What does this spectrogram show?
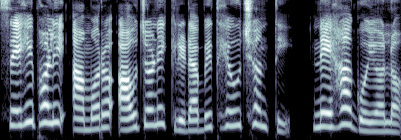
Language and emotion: Odia, neutral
